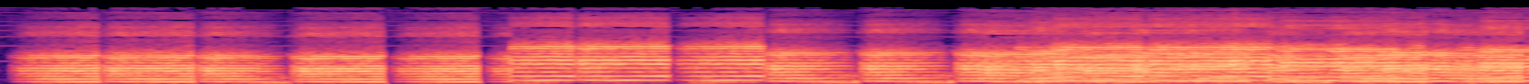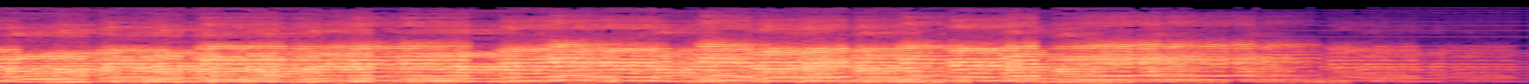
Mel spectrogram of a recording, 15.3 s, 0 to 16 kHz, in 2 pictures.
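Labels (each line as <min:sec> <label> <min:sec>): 0:00.0 Distorted melodic electronic voice on a synthesizer. 0:15.3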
